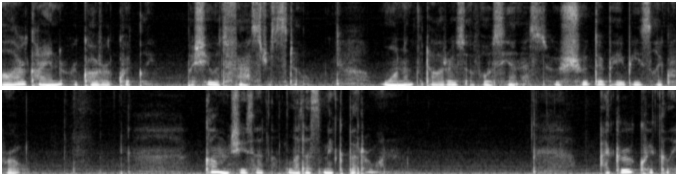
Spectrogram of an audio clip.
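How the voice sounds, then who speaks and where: Someone whispers at a moderate pace, stopping often for long pauses, over noticeable background noise. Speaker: ASMR creator. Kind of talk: ASMR book reading. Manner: soft-spoken.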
